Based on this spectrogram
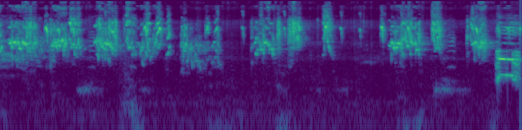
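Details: Chattering budgerigars from a breeding pair: loud, scratchy, high-pitched warble phrases repeated in quick bursts separated by short silences, ending on a sharper squeak.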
